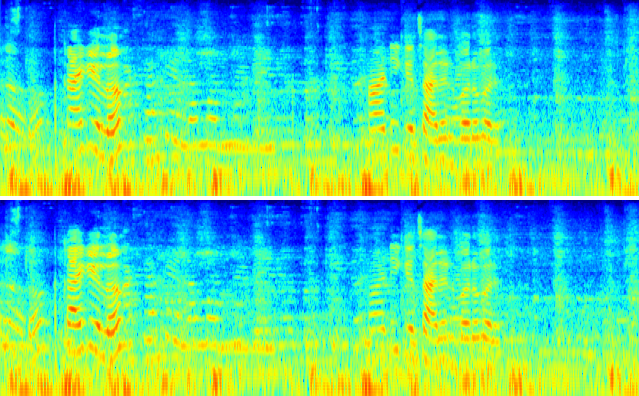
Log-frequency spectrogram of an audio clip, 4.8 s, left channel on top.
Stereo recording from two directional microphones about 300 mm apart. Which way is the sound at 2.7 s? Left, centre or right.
Centre.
